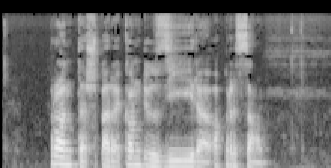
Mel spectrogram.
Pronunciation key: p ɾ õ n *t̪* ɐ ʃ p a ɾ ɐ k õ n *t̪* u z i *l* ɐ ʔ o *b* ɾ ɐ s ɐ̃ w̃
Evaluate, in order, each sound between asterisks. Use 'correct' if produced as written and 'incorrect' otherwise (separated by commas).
correct, incorrect, incorrect, incorrect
